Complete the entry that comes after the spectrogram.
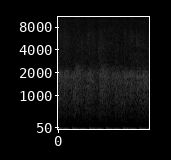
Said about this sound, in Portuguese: Dá uma salva de palmas a Deus, porque nada, nada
